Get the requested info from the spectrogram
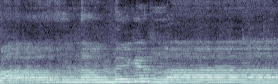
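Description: A song: a high singing voice holding long notes, stepping up in pitch about two seconds in, over backing music with a steady low bass note.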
